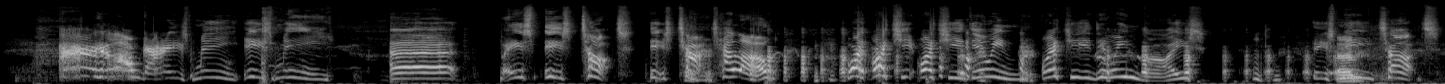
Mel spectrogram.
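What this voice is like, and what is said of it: Goblin character voice. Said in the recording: “do the goblin voice ... impression”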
